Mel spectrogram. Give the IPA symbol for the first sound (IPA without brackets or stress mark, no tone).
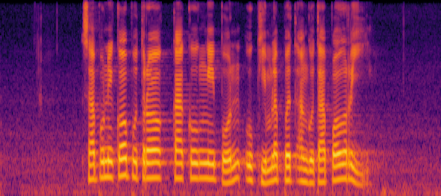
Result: s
